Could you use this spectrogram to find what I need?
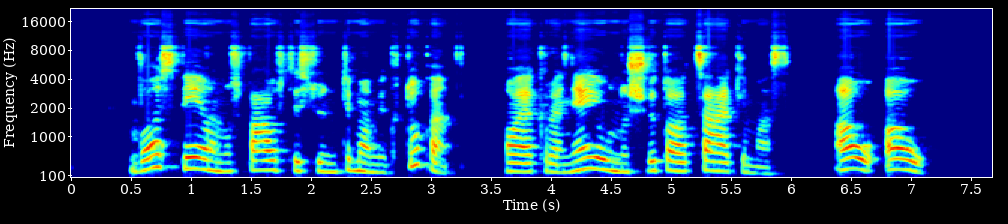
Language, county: Lithuanian, Kaunas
